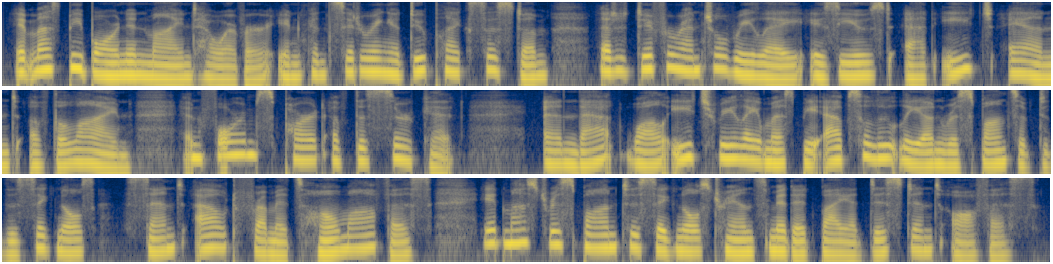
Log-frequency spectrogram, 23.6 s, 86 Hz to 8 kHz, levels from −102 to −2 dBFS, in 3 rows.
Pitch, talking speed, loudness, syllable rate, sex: 165 Hz, 145 wpm, -19 LUFS, 4.4 syllables/s, female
